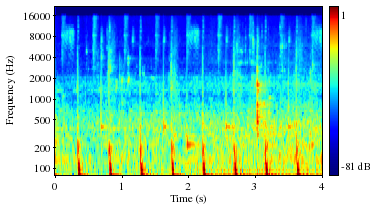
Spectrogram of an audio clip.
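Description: Faint background music with a steady low beat, under skim milk being poured from a glass jug into a measuring cup and into a saucepan, with dripping.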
